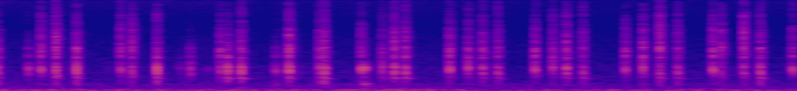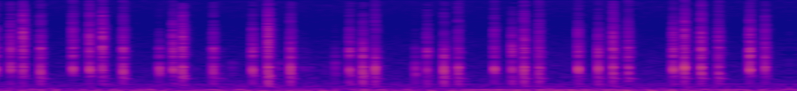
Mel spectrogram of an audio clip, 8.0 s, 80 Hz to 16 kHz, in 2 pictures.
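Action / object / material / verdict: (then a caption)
tap / plastic eyeshadow palette case / plastic / none. Long acrylic nails rapidly tap and scratch the clear plastic front lid of a flat, rectangular eyeshadow palette with a hollow compact case. The result is a dense, continuous stream of sharp, dry plastic clicks centered around 1 kHz, each dying away almost instantly, over a steady low rumble.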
